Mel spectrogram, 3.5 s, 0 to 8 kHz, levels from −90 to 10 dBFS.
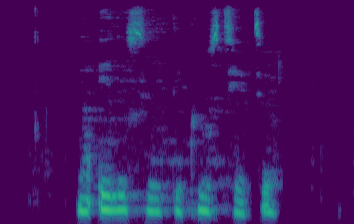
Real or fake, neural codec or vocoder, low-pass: real; none; 7.2 kHz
